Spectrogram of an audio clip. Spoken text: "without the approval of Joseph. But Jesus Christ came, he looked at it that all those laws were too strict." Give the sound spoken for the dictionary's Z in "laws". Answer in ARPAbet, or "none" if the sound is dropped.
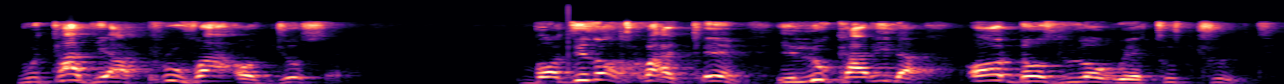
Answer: none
